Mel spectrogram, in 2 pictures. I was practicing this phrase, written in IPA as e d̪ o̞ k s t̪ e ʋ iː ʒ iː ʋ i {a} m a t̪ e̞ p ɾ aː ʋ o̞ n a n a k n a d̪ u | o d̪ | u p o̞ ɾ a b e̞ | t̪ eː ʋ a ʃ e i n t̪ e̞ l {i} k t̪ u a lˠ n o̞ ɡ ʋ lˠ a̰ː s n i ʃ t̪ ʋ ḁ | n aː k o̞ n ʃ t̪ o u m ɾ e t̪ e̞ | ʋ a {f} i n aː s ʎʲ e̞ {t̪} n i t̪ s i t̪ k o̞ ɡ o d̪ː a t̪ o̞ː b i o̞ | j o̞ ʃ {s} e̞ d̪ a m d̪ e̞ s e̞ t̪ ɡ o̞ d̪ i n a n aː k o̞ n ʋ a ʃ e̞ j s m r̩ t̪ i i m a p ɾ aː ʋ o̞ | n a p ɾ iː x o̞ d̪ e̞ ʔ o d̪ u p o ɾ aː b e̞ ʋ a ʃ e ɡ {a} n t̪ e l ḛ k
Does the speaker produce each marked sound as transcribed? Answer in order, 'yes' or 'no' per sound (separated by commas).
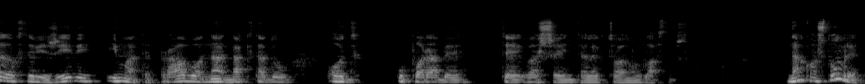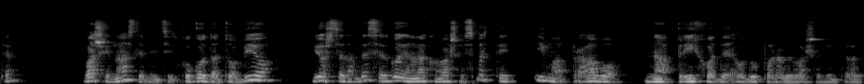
no, no, no, no, yes, no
